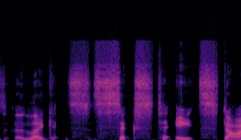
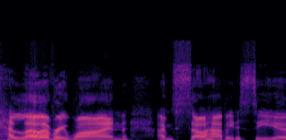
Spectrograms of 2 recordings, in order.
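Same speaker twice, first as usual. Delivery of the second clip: louder campy greeting voice; 4 semitones higher, 7 dB louder than usual. Pretend. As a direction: gush like a camp host. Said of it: "sassy can be campy".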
